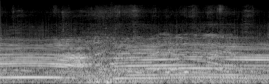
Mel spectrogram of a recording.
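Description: Cattle lowing at a livestock market on a winter morning, a single loud, close, drawn-out moo that carries on for nearly three seconds with rough harmonics.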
